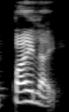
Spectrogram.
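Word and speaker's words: pili: का नाम होता है पाइलाई। बहुत से लोग इसे पिली भी बोलते हैं, लेकिन मेरियम वेबस्टर डिक्शनरी के प्रोनाउंसिएशन के मुताबिक ये पाइलाई है, राइट।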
